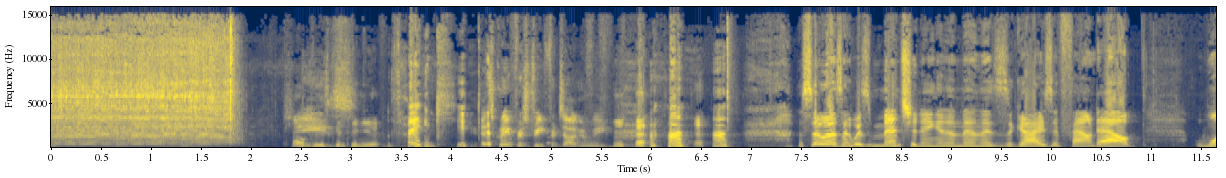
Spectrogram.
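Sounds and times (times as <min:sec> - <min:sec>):
model helicopter flying around the studio: 0:00.0 - 0:02.0
speech: 0:02.4 - 0:11.6
laughter: 0:03.5 - 0:06.9.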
